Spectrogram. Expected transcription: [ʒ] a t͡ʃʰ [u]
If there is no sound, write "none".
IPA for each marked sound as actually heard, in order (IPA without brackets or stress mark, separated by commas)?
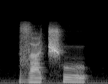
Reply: z, u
